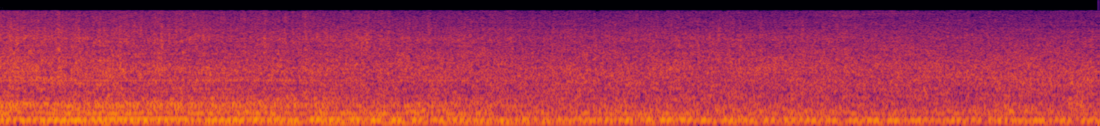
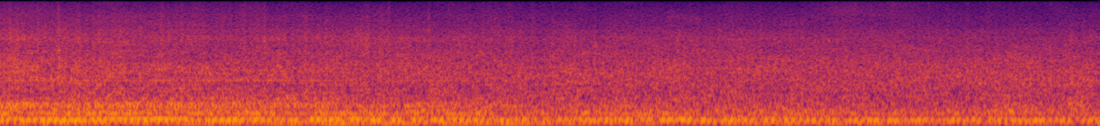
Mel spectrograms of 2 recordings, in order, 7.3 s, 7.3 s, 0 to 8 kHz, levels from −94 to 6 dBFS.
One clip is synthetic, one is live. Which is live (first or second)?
first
